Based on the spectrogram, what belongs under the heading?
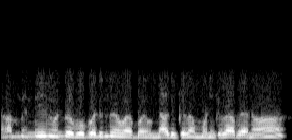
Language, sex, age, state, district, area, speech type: Tamil, male, 60+, Tamil Nadu, Thanjavur, rural, conversation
